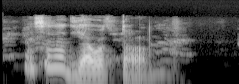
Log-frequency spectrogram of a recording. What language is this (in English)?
Kabyle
